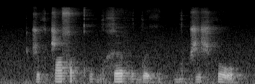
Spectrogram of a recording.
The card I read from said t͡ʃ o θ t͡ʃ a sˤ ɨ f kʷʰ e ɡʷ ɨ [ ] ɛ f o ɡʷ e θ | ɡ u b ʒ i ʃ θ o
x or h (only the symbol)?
x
